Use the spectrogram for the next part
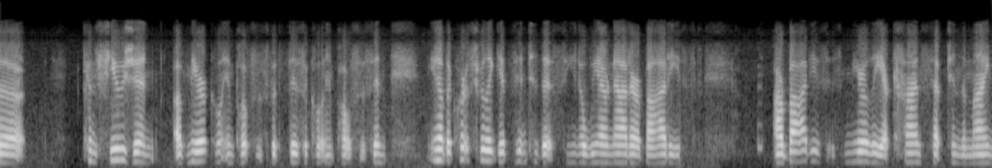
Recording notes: ACIM Daily Conference Call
